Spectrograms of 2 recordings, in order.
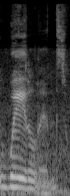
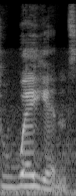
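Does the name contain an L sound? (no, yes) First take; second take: yes; no. First: The name is said with an L sound. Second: The name is said without an L sound. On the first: The speaker calls it wrong. "not Waylands" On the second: The speaker calls it right. "It's Wayans"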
